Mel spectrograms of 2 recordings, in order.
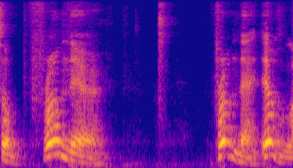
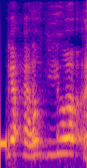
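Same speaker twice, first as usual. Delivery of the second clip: mock boast; 13 semitones higher than usual. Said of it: "I'm like".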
